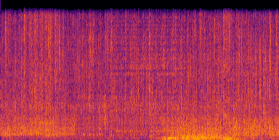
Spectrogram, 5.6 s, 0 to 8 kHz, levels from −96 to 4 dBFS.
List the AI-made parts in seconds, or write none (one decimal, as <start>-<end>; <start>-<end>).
2.2-3.7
